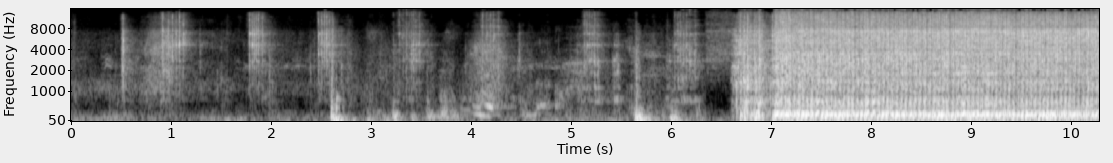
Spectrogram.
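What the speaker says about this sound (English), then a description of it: "We're going to need a ratchet." A ratchet wrench works on a 5.3 LS V8 engine in a workshop, giving several short bursts of rapid clicking with pauses and tool clatter between, then a loud continuous hiss or whir in the last few seconds.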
